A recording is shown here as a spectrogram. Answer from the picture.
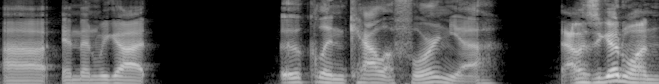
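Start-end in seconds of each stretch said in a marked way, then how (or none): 0.5-3.7 slow, fake put-on California accent. Reading out listener locations for shout outs: put-on california accent. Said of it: "That's a California accent".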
